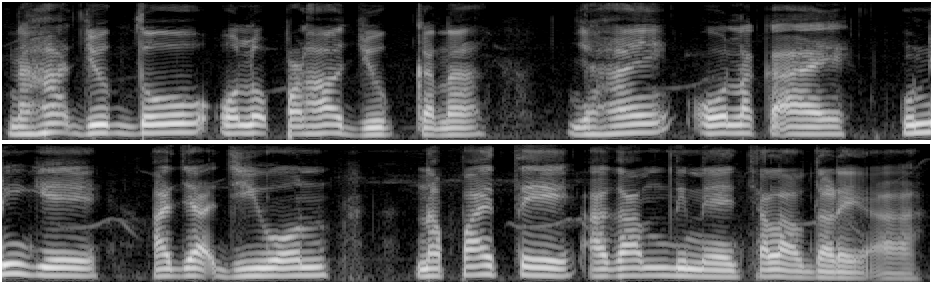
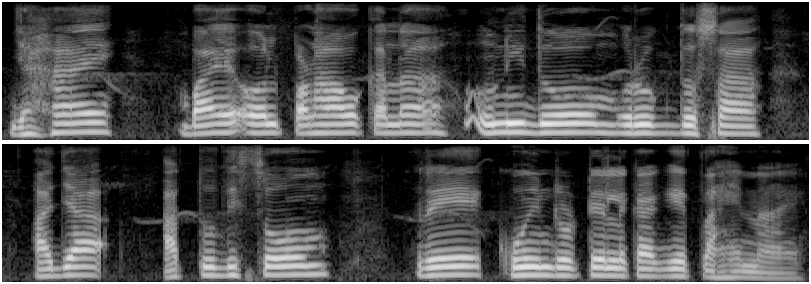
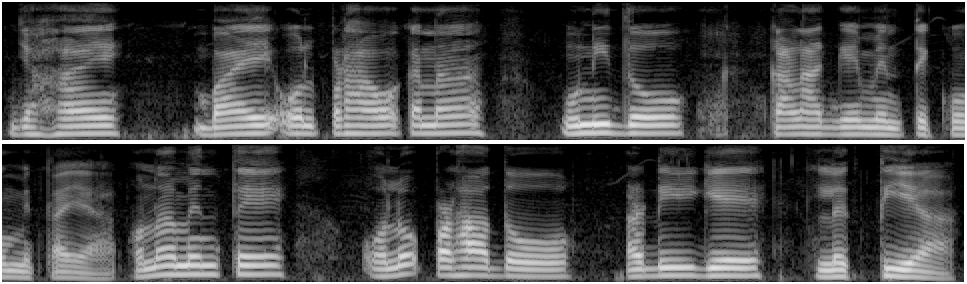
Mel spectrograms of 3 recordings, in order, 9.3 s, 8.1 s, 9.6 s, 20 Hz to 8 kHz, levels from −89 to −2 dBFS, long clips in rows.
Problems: none marked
